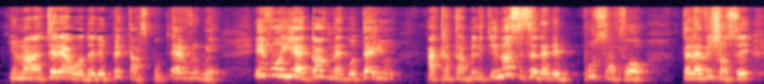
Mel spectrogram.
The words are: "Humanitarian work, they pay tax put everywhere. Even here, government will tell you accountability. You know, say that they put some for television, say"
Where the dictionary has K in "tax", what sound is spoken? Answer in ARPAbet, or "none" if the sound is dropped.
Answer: none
